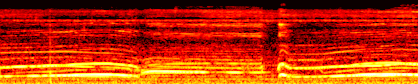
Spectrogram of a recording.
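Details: Young storm petrels hidden in bushes on Matamanoa Island, Fiji, where the species breeds, crying through the dark night: long, mournful wailing cries that waver up and down, breaking briefly twice, over a low steady hum.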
